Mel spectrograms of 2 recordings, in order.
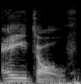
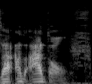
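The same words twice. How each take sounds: First: The first vowel is an American-style 'a'. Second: The first vowel is a hard, open 'a'. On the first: "Americans pronounce it Adolf" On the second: "in the Europe pronounce him as Adolf"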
